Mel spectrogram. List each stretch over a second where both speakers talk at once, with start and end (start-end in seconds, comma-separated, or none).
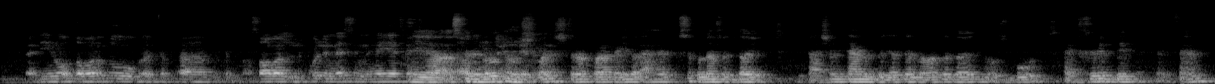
4.1-5.6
